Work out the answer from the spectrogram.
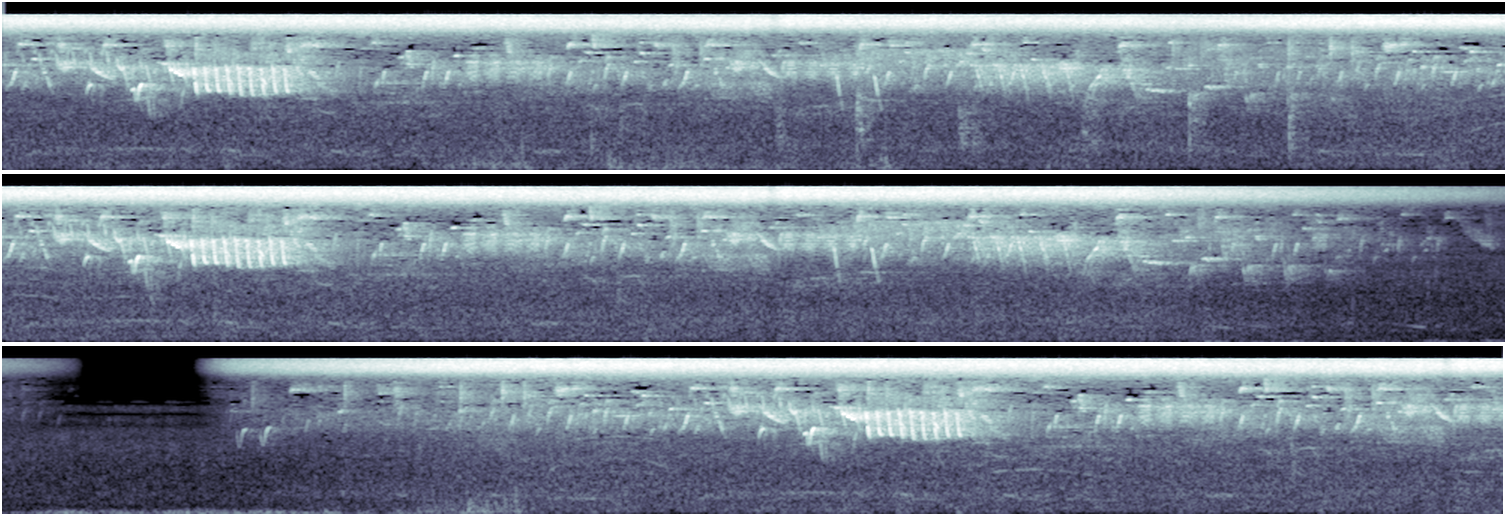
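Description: Wild songbirds singing in a forest: one bird gives a loud, about one-second trilled phrase three times, roughly every twelve seconds, with smaller chirps between, over a steady background hiss. About two-thirds through the ambience dips briefly and a low rumble follows.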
